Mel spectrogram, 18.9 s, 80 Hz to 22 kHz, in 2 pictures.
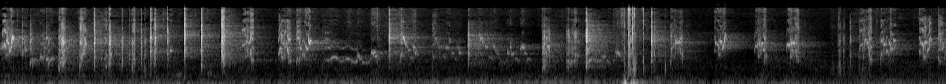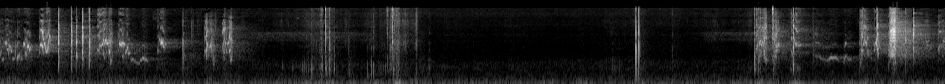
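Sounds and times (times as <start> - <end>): budgerigars chattering: 0.0 - 11.9.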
